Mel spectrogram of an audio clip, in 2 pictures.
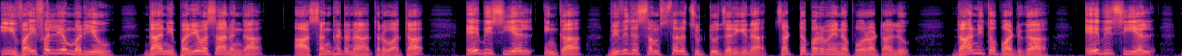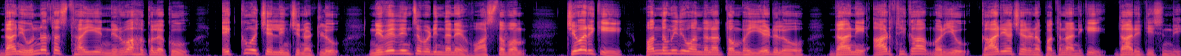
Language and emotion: Telugu, neutral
